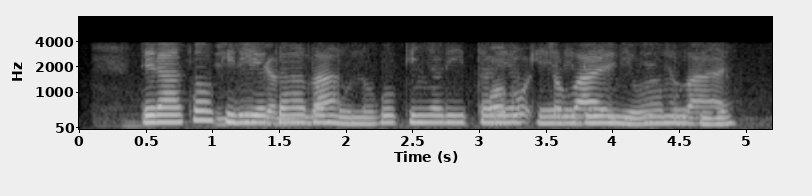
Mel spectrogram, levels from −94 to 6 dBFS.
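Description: A speech clip with nothing technically wrong in it, heard through an ordinary telephone-band line whose sound stops just under 4 kHz.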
